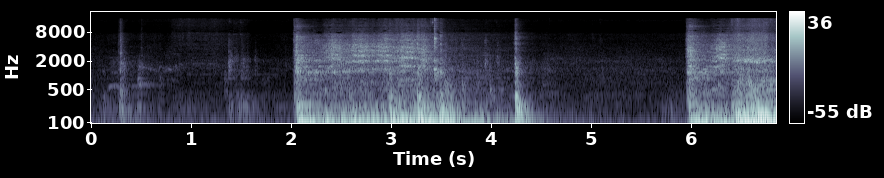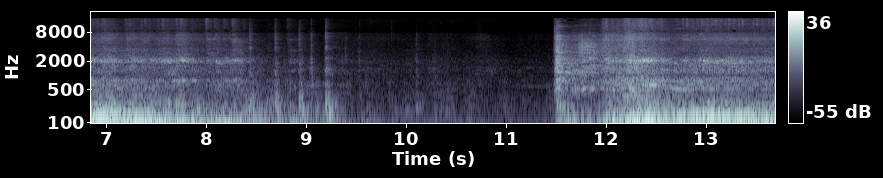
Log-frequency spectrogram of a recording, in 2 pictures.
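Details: 1957 Galileo Special V8 during mechanical restoration, in park: cranks and catches in bursts, then deep steady lumpy idle with no knocks or misses; healthy cold start.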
